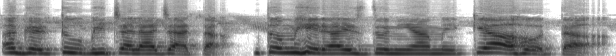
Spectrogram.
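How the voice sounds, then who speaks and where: A woman voicing a worried elderly grandmother in a cartoon story, pleading slowly and protectively. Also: a little high.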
